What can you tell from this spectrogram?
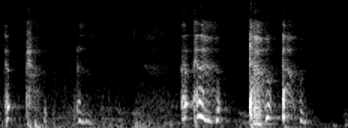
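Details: Sudden bout of coughing and sneezing, cause uncertain (possibly allergies): about six short, voiced, throaty coughs with a few quiet breaths between them in a quiet room.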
